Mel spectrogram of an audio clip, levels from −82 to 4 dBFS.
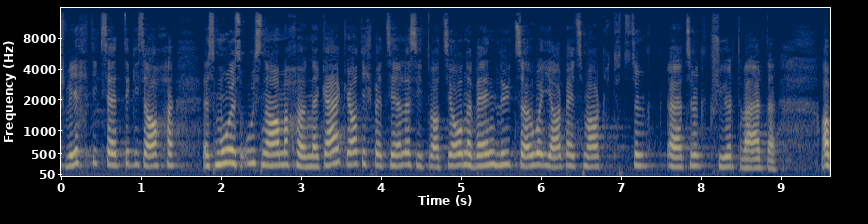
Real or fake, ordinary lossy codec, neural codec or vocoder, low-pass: real; MP3, 64 kbps; none; 14.4 kHz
